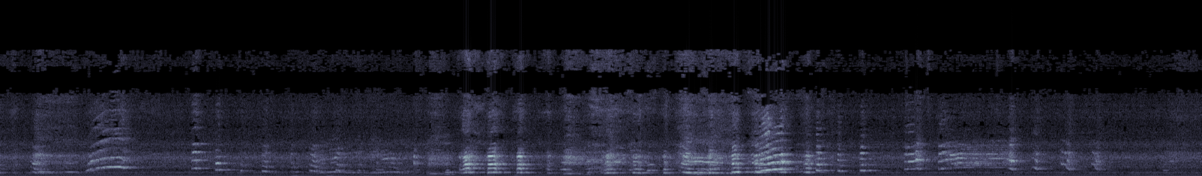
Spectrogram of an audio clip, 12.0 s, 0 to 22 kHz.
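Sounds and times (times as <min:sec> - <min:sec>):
man and girl laughing: 0:00.0 - 0:11.9
high squealing cry: 0:00.9 - 0:01.5, 0:09.1 - 0:10.5.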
